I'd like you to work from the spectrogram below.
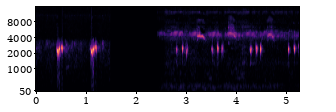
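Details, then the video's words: Female quail: two louder slurred chirps, then rapid triplets of short clipped notes, with a thin high buzzy trill from another small bird running alongside. "FEMALE BATAIR SOUND / BUDANA OVOZI"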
